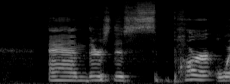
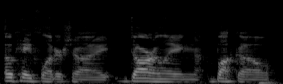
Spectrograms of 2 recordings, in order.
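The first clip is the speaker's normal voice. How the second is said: much lower, softer coaxing voice; 7 semitones lower, 9 dB quieter than usual. Retold or imitated. Friends calming Fluttershy, low soft coaxing. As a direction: ease her down gently. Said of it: "Rarity and Pinkie are like".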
